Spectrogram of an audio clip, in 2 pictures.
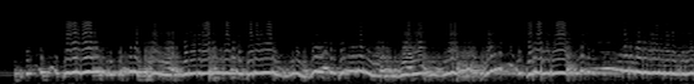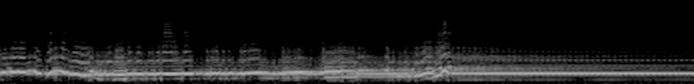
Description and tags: electric guitar strings rubbed with a coin to provide high pitch shaking distorted noise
